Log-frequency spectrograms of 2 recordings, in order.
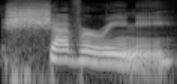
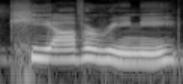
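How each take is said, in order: First: The surname is said the Americanized way. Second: The surname is said the Italian way. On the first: "the Americanized version is" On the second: "the Italian pronunciation is"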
